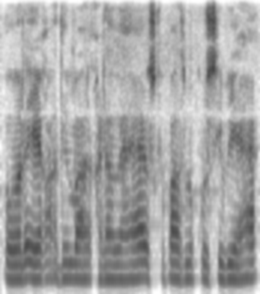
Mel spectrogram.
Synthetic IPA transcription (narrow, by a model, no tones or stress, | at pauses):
ɔːɾeːka̰ːd̪mibaːɾkʰɐɽawɦɛʊskepaːsmẽkʊɾsibʱiɦɛː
